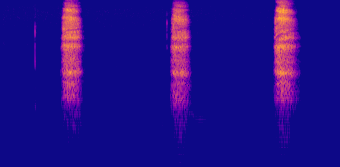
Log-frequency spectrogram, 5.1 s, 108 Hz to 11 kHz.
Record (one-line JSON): {"exhalation_length": "5.1 s", "exhalation_amplitude": 9154, "exhalation_signal_mean_std_ratio": 0.32, "survey_phase": "beta (2021-08-13 to 2022-03-07)", "age": "18-44", "gender": "Female", "wearing_mask": "No", "symptom_cough_any": true, "symptom_runny_or_blocked_nose": true, "symptom_sore_throat": true, "symptom_fatigue": true, "symptom_fever_high_temperature": true, "symptom_headache": true, "symptom_change_to_sense_of_smell_or_taste": true, "symptom_onset": "2 days", "smoker_status": "Never smoked", "respiratory_condition_asthma": false, "respiratory_condition_other": false, "recruitment_source": "Test and Trace", "submission_delay": "2 days", "covid_test_result": "Positive", "covid_test_method": "RT-qPCR", "covid_ct_value": 14.8, "covid_ct_gene": "ORF1ab gene", "covid_ct_mean": 15.0, "covid_viral_load": "12000000 copies/ml", "covid_viral_load_category": "High viral load (>1M copies/ml)"}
